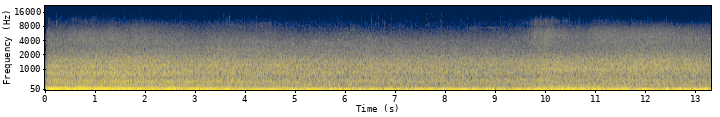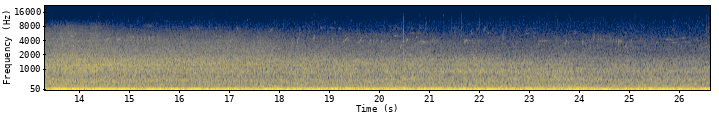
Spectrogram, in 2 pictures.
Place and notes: all the mornings of the ... - feb 20 2013 wed
Maribor, Slovenia, 20 February 2013, ~08:00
